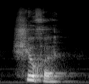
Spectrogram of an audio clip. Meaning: 1. comprehension, understanding 2. reaction, response
- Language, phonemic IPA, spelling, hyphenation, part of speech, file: Dutch, /ˈʃu.xə/, sjoege, sjoe‧ge, noun, Nl-sjoege.ogg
